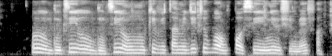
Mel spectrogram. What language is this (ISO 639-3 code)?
yor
